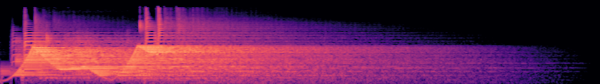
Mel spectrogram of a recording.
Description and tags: Fresh SFX for game project.
Software: Reaktor.
Just download and use. It's absolutely free!
Best Wishes to all independent developers.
